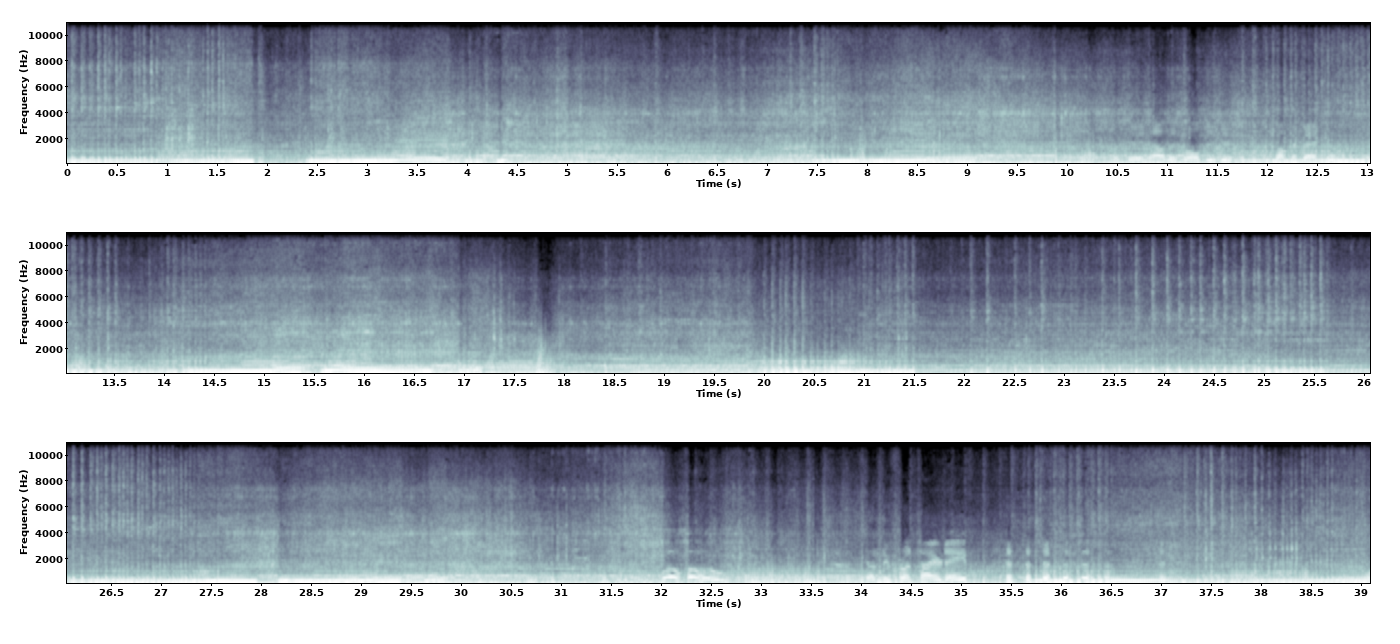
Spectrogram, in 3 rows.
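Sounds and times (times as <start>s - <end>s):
dirt bike engine revving: 0.0s - 39.0s.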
